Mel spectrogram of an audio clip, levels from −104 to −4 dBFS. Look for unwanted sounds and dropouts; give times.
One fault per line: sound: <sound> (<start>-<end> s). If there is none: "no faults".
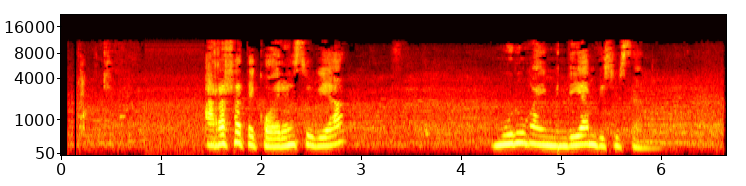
no faults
